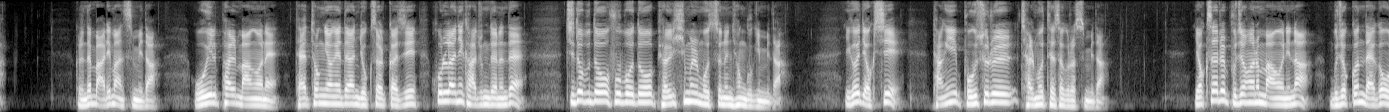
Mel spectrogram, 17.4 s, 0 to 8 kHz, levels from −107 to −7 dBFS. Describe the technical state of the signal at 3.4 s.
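At 3.4 s the speech signal is intact, with no dropout, clipping, distortion or other technical fault present at that moment.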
